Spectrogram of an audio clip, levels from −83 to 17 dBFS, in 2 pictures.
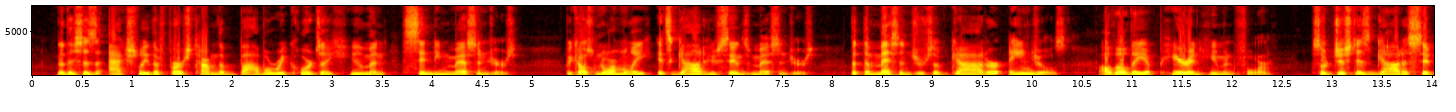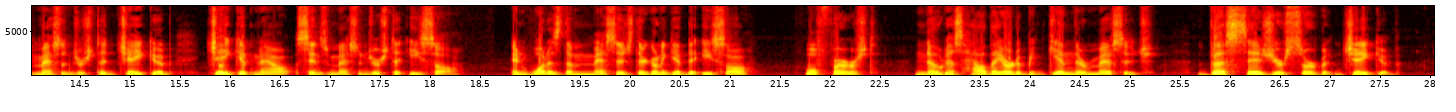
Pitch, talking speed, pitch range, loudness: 130 Hz, 160 wpm, 110-155 Hz, -13 LUFS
